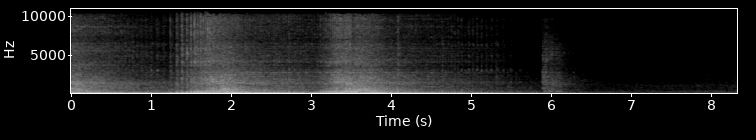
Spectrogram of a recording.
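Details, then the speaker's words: Second-hand Bajaj Discover 125cc, engine claimed untouched, battery run down, kick-started on first kick; small even idle pops, two clean throttle blips rising and settling, no knock or rattle; normal idle and revving, showroom-condition sound. "Sound কোয়ালিটিও একদম showroom condition sound এবং engine নিয়ে কোনো ভাবার কোনো দরকার নেই, যা দেখানো হয়েছে ওইটাই কিন্তু আপনারা পেয়ে যাবেন।"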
